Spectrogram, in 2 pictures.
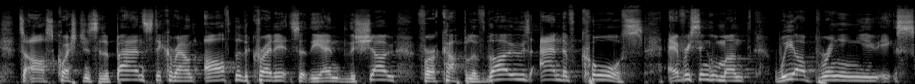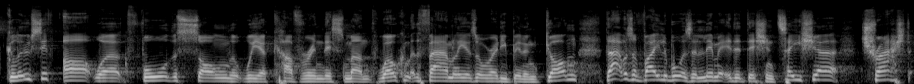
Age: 20-39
